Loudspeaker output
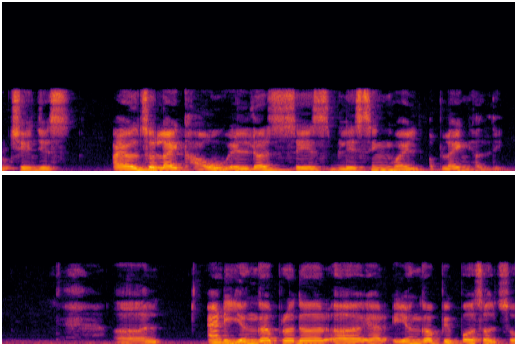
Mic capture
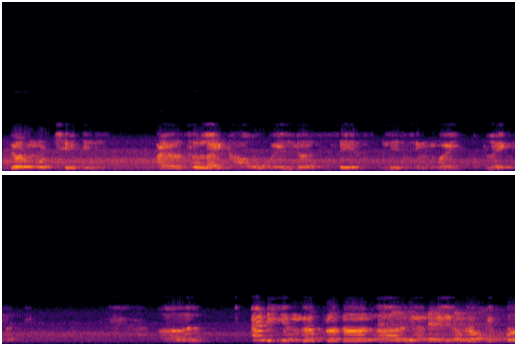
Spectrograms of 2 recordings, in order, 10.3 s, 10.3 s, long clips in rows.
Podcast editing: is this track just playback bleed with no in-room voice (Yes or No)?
No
